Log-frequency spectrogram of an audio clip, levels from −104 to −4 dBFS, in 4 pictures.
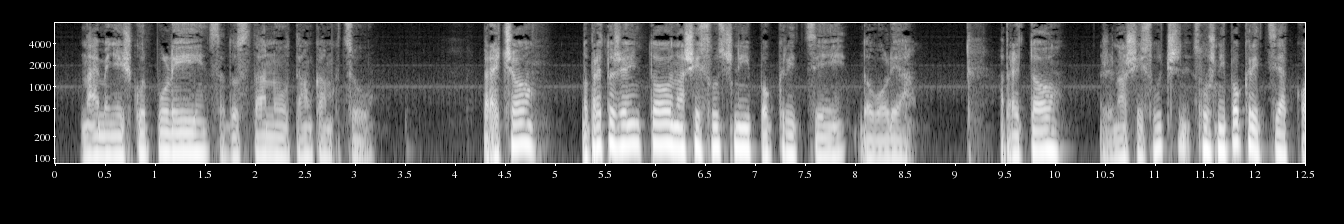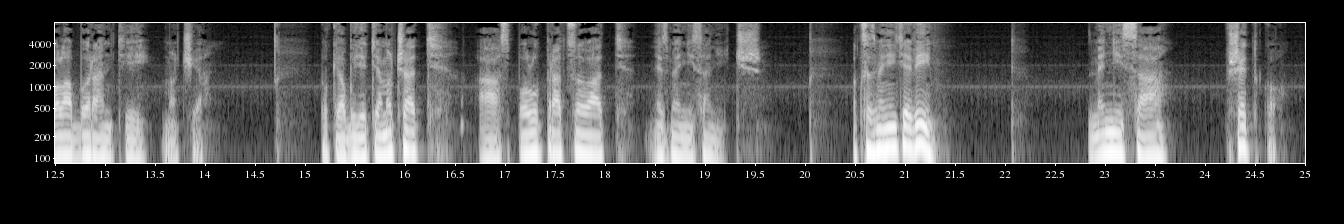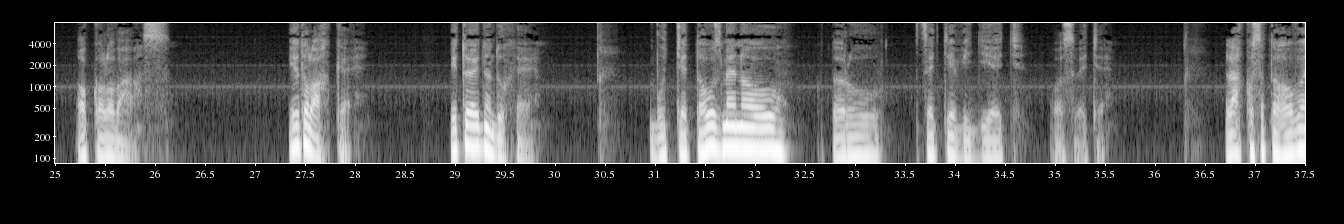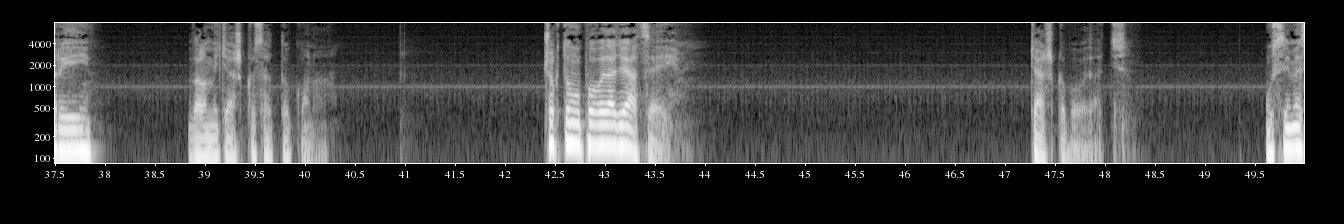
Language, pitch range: Slovak, 95-130 Hz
